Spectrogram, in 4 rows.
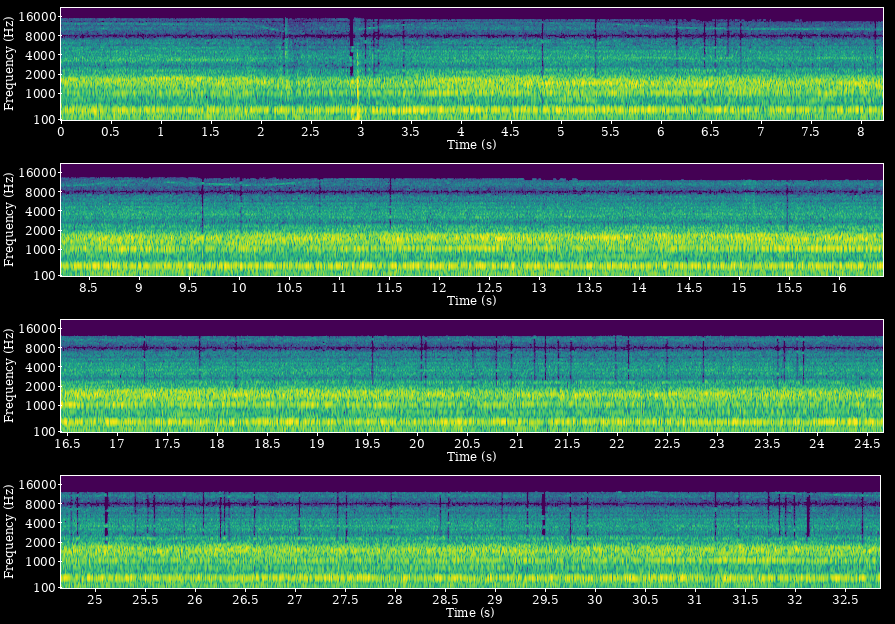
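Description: Cummins 6BTA six-cylinder turbo diesel of a 1988 Franklin 170 cable skidder running at a steady throttle, heard from inside the open, screened cab. A single sharp knock about three seconds in.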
